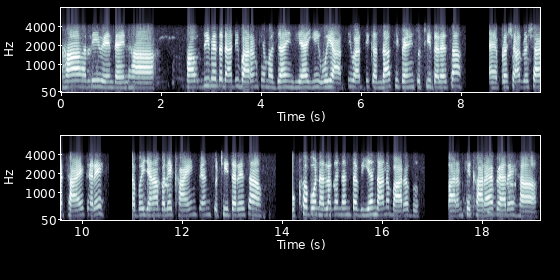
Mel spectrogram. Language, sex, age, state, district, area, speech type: Sindhi, female, 45-60, Maharashtra, Pune, urban, conversation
